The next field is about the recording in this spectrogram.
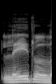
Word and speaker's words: Lidl: See what you said, Lidl. Did they tell you that you had to say it this way? Or do you? – Yeah. It's like Lidl, like needle. Lidl.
